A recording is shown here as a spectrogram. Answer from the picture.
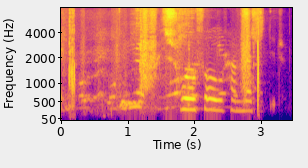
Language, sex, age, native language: Icelandic, female, 9, Icelandic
